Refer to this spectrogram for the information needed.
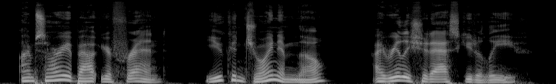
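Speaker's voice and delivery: softest, kindest, gentle whisper. A voice speaks to the players, in a soft kind whisper. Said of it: "the softest, most whispering, kindest voice".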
